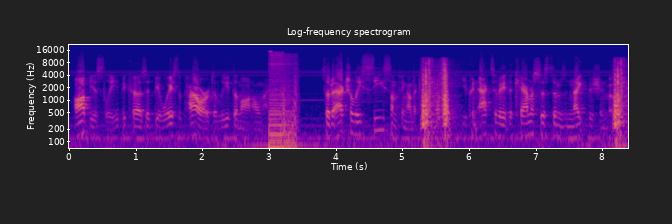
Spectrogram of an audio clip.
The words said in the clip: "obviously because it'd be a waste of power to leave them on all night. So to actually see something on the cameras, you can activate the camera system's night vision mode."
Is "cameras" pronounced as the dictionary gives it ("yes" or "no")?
no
